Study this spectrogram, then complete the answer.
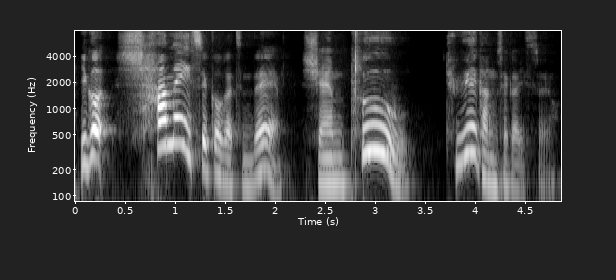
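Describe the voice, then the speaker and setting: A woman's voice: medium pitch, wildly swooping pitch, normal speed. A young woman teaching English pronunciation in an online lecture, explaining and putting questions to the viewers.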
